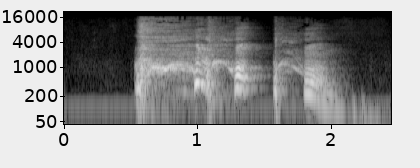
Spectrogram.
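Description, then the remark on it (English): A person coughs twice in quick succession, fairly loud, each cough harsh with a raspy, voiced edge. Nobody speaks. “Usually, I cough right here and my dad covers for me, but this is what happens when you just...”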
